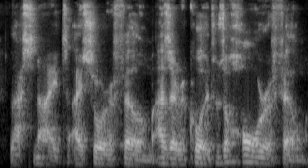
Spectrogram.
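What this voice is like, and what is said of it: American-style fake British accent. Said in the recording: “the way Lonely Island would do a British accent... That's an American doing a British accent.”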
